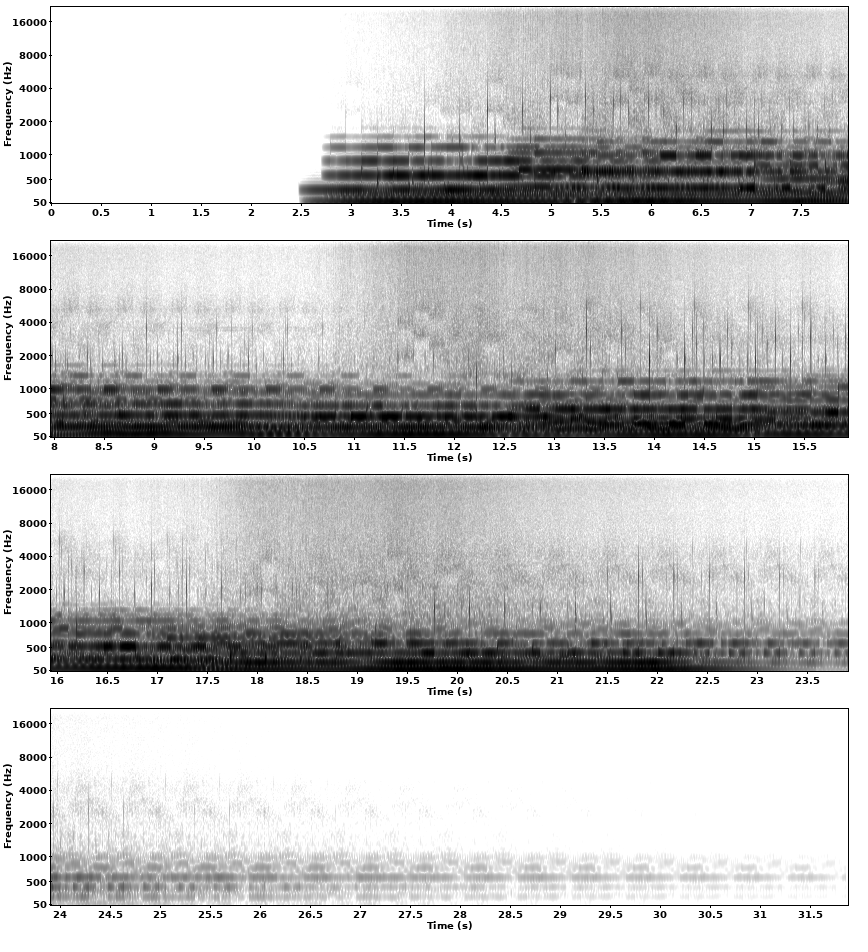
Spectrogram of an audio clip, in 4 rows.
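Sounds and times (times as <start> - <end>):
ambient synth pad without reverb: 2.6 - 25.5.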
